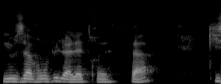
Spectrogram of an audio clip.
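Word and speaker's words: ثاء: Aujourd'hui, nous avons vu la lettre Tha, qui s'écrit avec 3 points et qui se prononce th, comme le mot think en anglais.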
